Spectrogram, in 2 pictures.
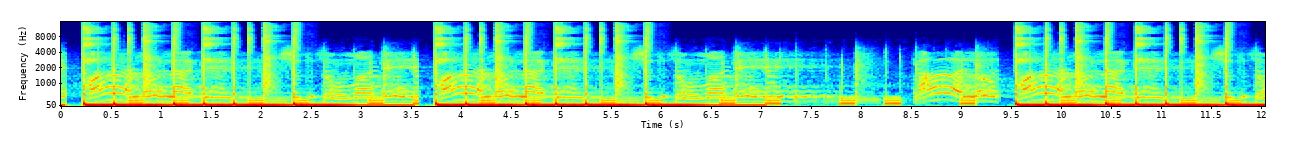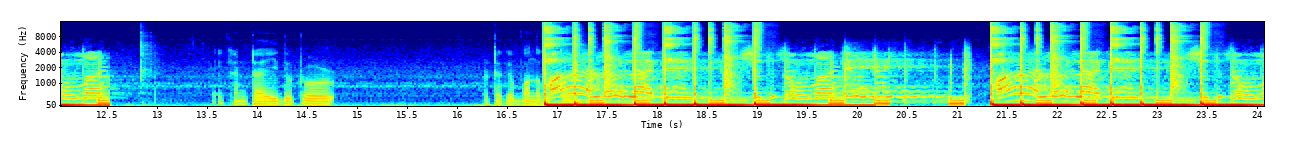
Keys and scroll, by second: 0.3 space, 3.8 space, 9.6 space, 12.8 space, 17.0 space, 21.3 space.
